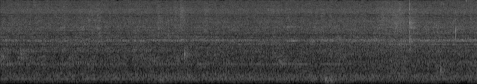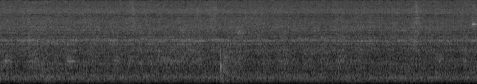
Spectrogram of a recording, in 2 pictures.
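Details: Steady broadband indoor hum like an air conditioner or fan, with faint clicks and no animal voice.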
